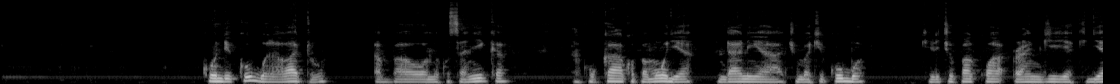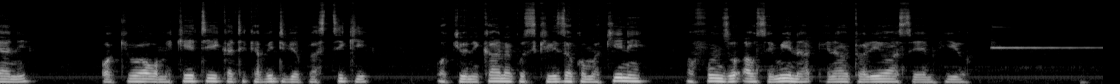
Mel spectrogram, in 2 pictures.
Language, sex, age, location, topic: Swahili, male, 36-49, Dar es Salaam, education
